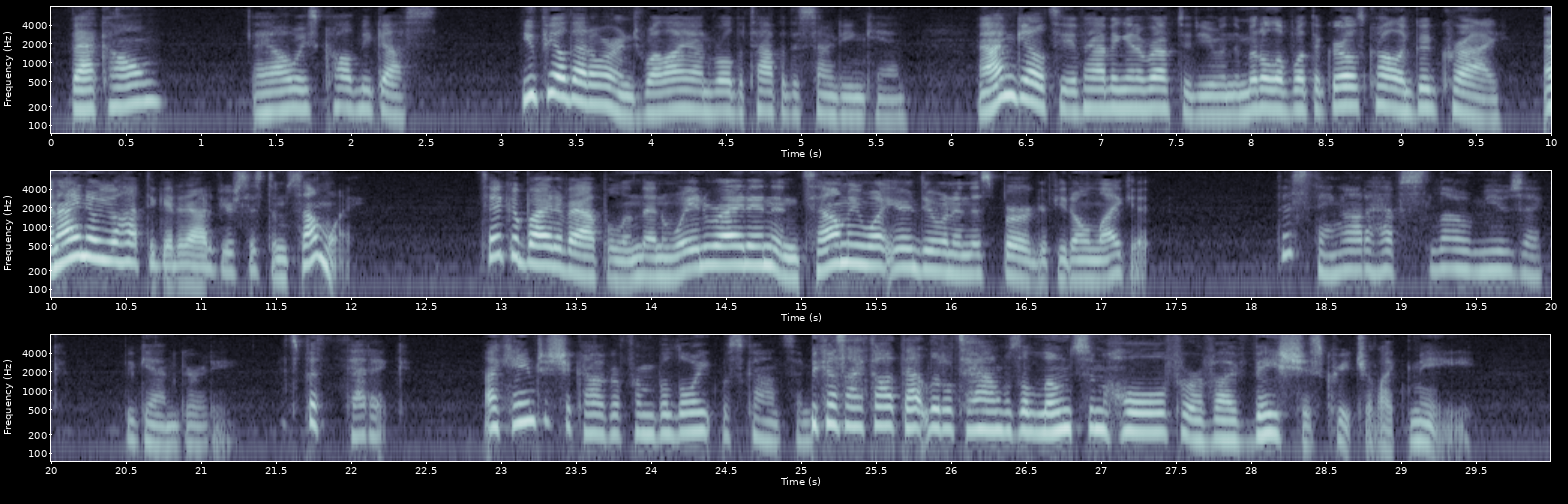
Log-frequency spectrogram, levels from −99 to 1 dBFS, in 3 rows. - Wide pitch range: Yes, wide, 6.1 semitones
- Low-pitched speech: No, high, 195 Hz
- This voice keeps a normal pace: No, fast, 220 wpm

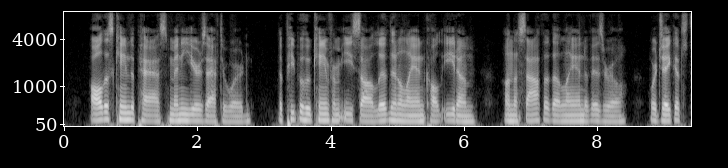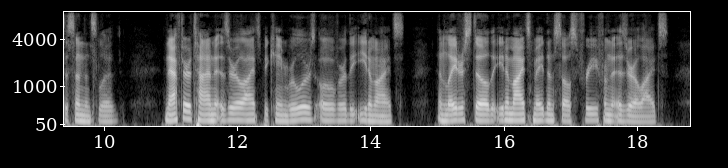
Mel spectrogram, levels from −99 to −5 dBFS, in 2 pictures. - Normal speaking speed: Yes, average, 170 wpm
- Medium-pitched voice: No, low, 115 Hz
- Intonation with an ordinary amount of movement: No, narrow, 2.1 semitones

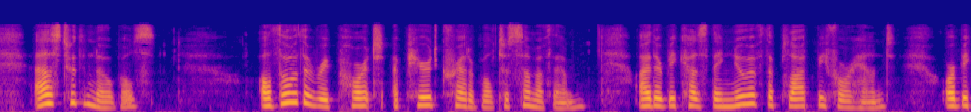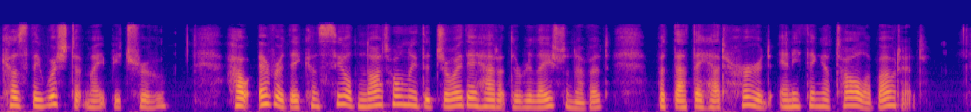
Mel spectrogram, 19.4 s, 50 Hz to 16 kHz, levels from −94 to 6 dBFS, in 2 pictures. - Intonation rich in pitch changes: No, average, 3.8 semitones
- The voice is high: Yes, high, 195 Hz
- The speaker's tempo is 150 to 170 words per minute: Yes, average, 165 wpm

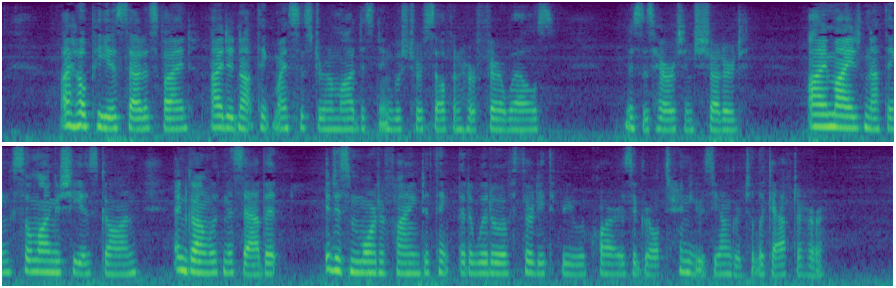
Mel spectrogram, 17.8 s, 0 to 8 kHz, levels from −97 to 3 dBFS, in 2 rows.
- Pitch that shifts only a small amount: Yes, narrow, 2.0 semitones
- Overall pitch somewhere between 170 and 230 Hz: Yes, high, 190 Hz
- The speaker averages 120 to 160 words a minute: No, average, 190 wpm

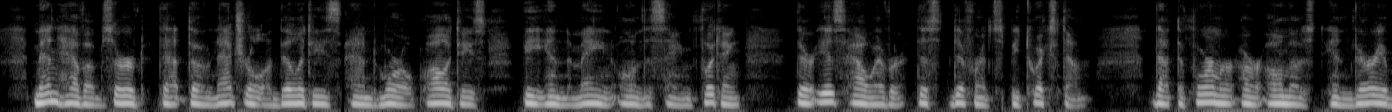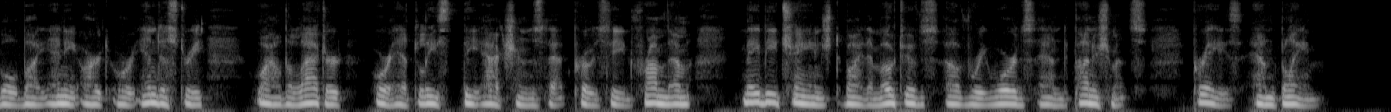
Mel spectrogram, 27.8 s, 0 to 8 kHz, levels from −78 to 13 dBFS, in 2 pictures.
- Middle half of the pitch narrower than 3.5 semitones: Yes, average, 3.0 semitones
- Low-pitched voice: No, medium, 145 Hz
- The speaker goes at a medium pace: No, slow, 130 wpm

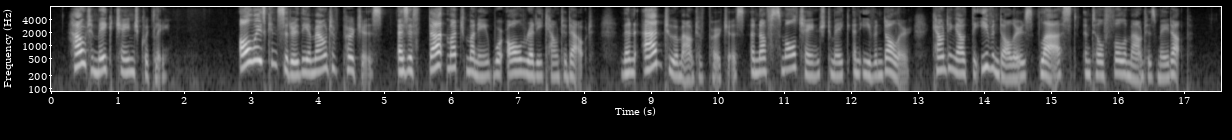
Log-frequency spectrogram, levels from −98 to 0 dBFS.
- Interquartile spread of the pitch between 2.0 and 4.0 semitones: No, average, 5.0 semitones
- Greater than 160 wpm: No, average, 155 wpm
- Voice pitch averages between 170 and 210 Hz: No, high, 235 Hz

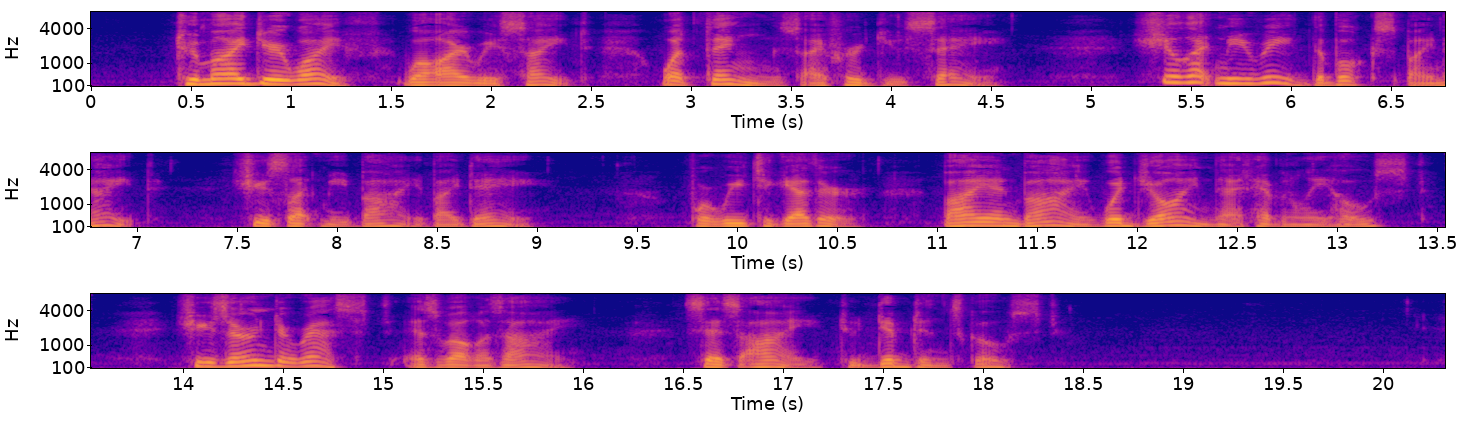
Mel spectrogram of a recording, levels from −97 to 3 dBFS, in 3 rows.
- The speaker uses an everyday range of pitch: No, wide, 6.1 semitones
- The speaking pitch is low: Yes, low, 115 Hz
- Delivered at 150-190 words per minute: No, average, 140 wpm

